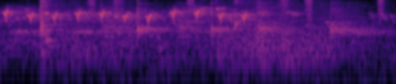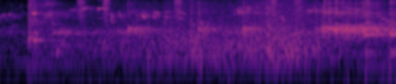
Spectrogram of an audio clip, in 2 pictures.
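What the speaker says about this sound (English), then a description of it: "The birds seem to like it. They're even singing a little tune." Chirpy bird song plays at a garden bird bath in the video game Tangle Tower, a quick run of bright repeated tweets at the start, then scattered calls over soft ambience.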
